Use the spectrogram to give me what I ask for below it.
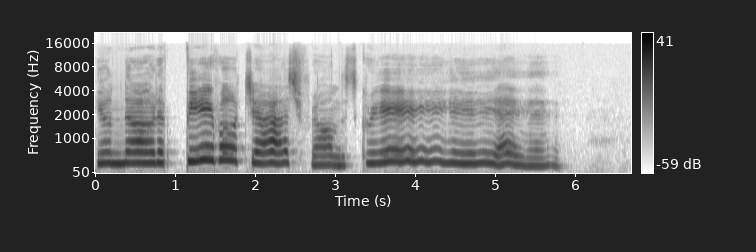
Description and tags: Female Voc txt You know the people just from the screen
Some short pieces of never released song
lyrics, voice, female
